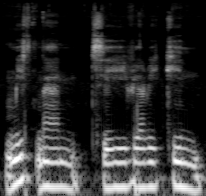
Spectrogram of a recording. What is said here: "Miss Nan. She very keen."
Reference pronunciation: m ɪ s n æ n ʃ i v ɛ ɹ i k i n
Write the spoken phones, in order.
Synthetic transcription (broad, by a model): m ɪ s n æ n s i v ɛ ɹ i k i n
